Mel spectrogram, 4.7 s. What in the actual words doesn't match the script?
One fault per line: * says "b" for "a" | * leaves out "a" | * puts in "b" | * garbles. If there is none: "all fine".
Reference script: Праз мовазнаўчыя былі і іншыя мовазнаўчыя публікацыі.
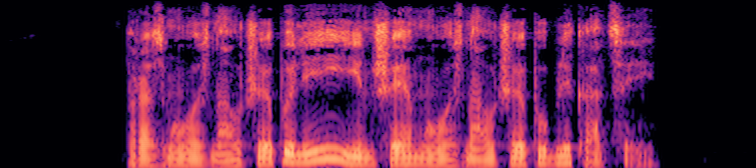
all fine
